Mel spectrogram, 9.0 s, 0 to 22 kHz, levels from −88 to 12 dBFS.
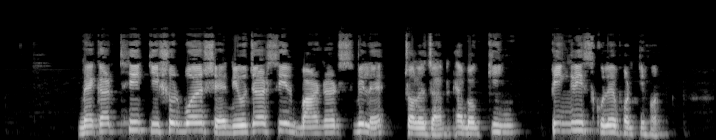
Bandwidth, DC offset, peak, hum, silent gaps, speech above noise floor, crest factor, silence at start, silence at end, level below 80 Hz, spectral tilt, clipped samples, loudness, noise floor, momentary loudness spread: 9.4 kHz; under 0.1%; 0 dBFS; none; none; 53 dB; 14 dB; 1 s; 0.7 s; -56 dBFS; -4 dB/octave; under 0.1%; -13 LUFS; -67 dBFS; 7 LU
